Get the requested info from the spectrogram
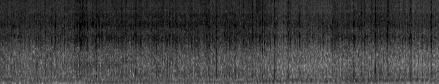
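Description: Steady rain falling, with scattered sharp taps of drops striking a clear plastic umbrella overhead and a faint low hum underneath.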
